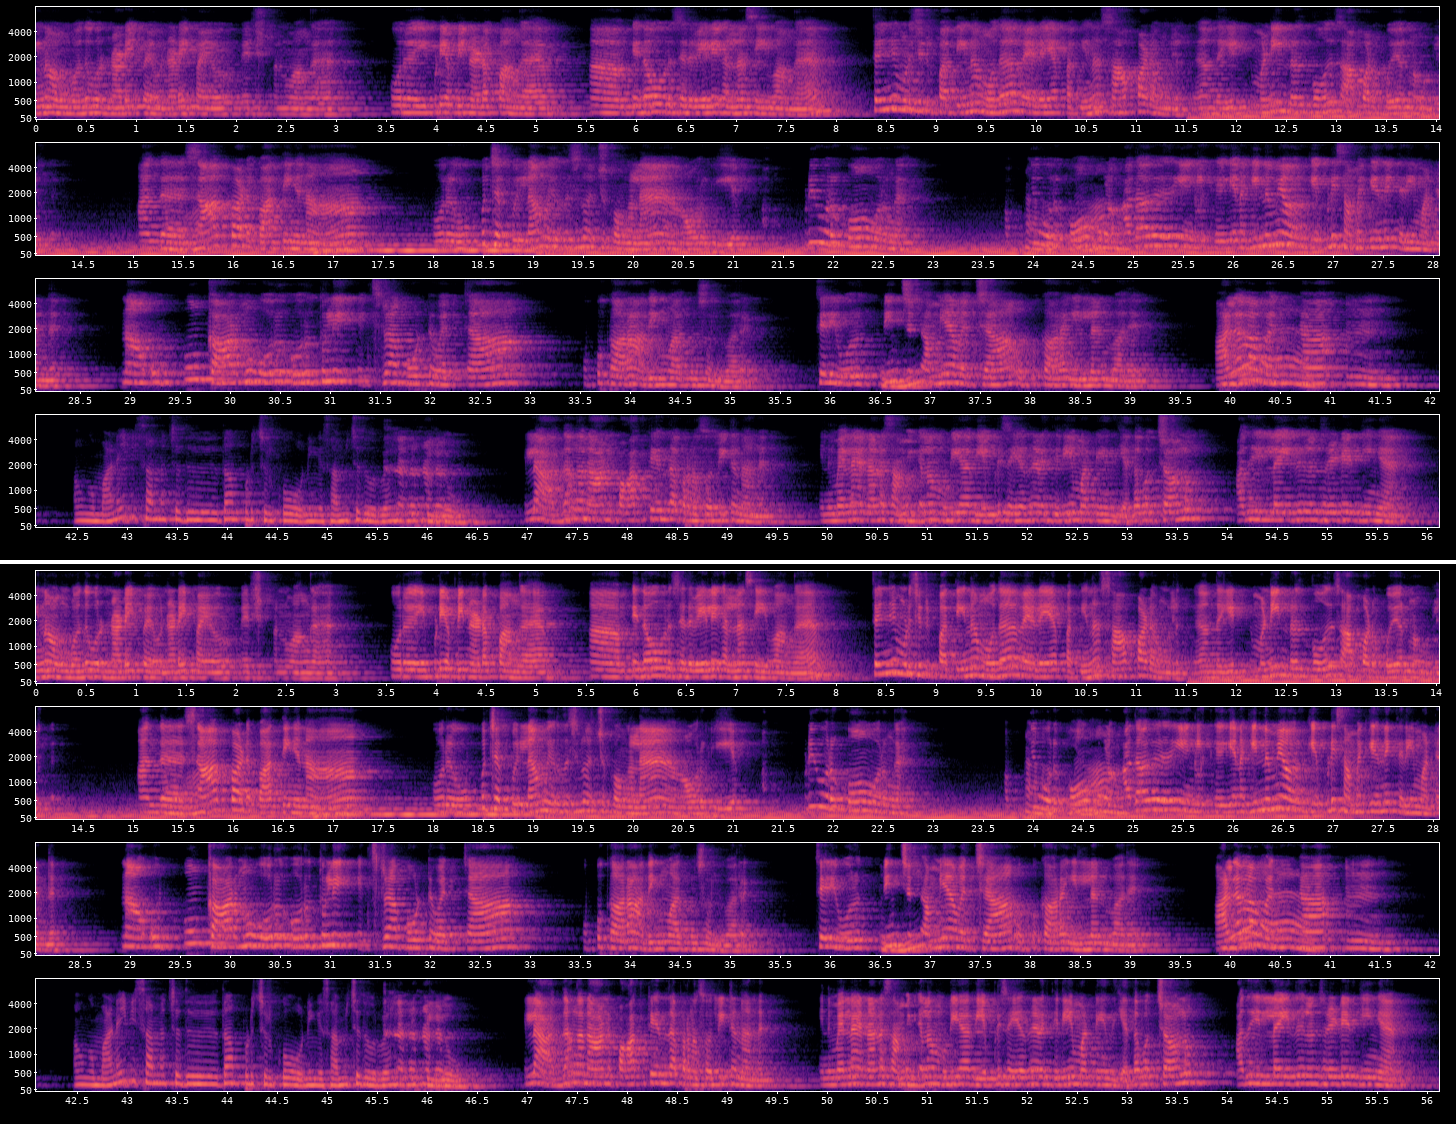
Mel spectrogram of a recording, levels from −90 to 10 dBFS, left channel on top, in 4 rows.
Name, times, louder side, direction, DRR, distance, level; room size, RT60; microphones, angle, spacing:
voice 1, 0.0-3.0 3.6-5.2 5.5-7.9 8.4-14.1 15.1-17.3 18.0-21.1 21.7-22.8 23.7-28.3 28.9-32.9 33.5-35.2 35.9-39.1 39.9-41.6 45.7-46.2 47.0-49.4 49.9-53.7 54.1-55.7, right 2 dB, 90° right, 5 dB, 2.4 m, -25 dB
sound 1, 11.5-27.1, left 1 dB, 75° left, 2.7 m, -29 dB
voice 2, 15.3-15.8 23.9-25.0 36.5-37.0 39.9-40.9 42.5-46.4 50.7-51.0, right 1 dB, 55° right, 11 dB, 0.9 m, -27 dB
15.0 x 8.7 x 9.3 m, 1.1 s
head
